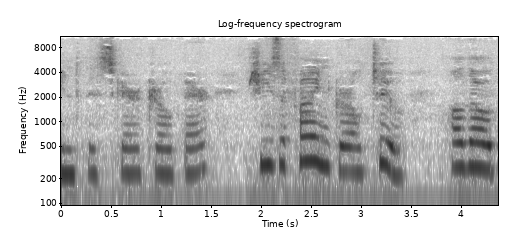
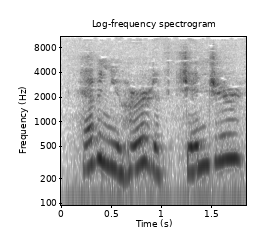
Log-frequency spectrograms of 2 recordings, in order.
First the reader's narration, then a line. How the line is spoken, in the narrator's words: exclaimed the Scarecrow in surprise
